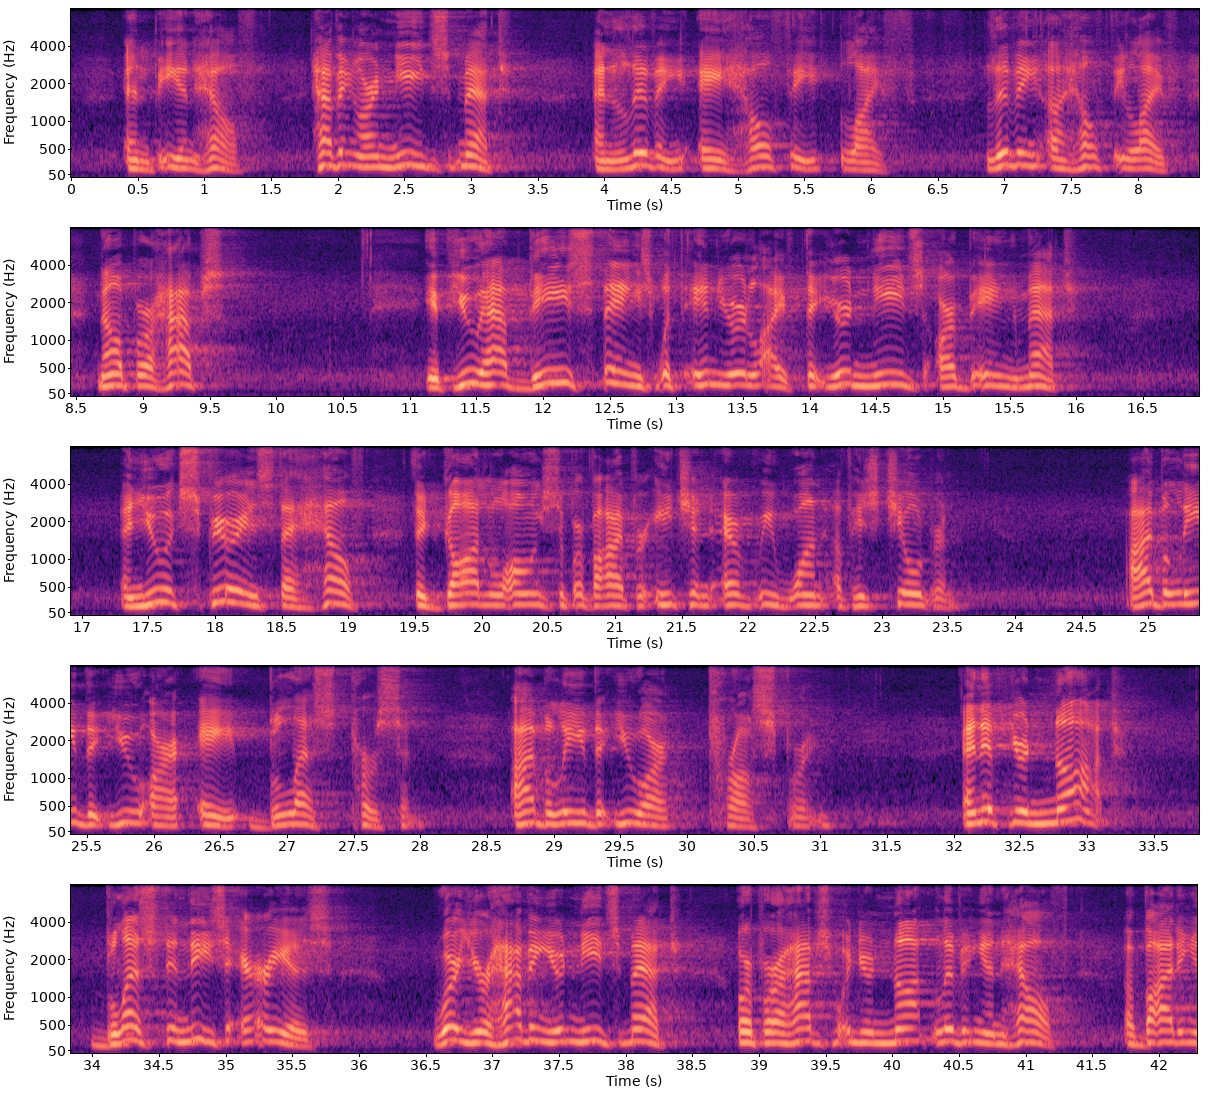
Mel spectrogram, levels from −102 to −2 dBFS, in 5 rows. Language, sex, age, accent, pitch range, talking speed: English, male, 60-79, American, 180-220 Hz, 125 wpm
